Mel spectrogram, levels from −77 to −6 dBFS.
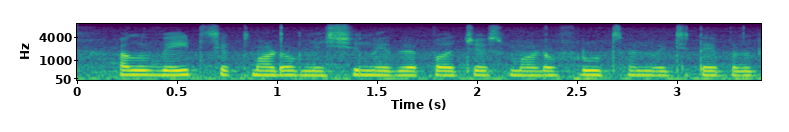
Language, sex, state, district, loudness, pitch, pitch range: Kannada, female, Karnataka, Bangalore, -16 LUFS, 190 Hz, 180-195 Hz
